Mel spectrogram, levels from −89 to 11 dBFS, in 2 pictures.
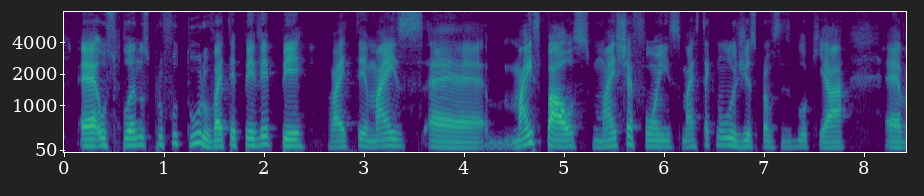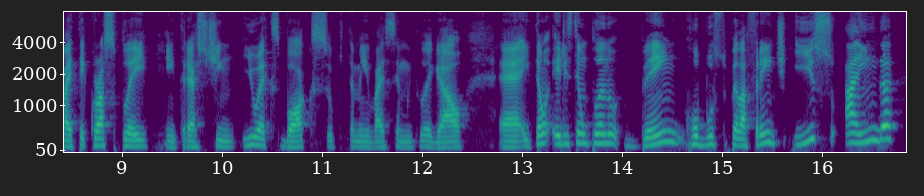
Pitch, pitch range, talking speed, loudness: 140 Hz, 125-170 Hz, 185 wpm, -30 LUFS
